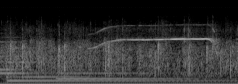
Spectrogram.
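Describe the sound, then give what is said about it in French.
Church audience applauding and acclaiming God, with faint clapping under sustained musical tones and a high rising whistle-like tone partway through. “En train d'acclamer Dieu en lui disant merci pour ta parole.”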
